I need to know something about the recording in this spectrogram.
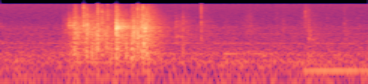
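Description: A deck of tarot cards being shuffled: one short, dense burst of card rustle about half a second in, lasting just over half a second.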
